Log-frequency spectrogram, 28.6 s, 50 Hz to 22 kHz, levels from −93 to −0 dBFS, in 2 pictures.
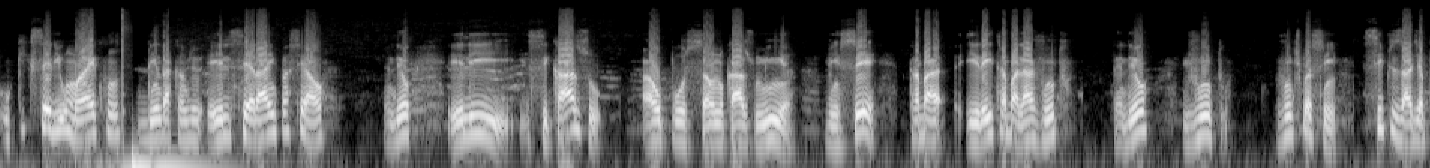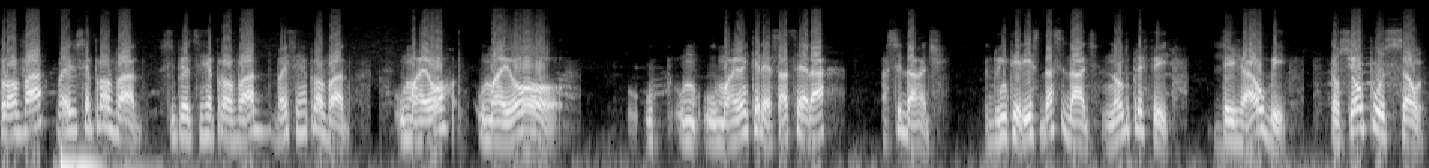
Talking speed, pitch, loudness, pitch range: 150 wpm, 165 Hz, -15 LUFS, 145-210 Hz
